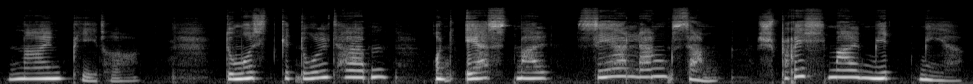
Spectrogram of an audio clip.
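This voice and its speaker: A woman performs a friendly little male creature from an underground burrow, in a children's puppet-style dialogue. The voice sits high and moves slowly, patient and coaxing, often sinking into a hushed whisper. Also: very animated, full character voice. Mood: patient coaching. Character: cheerful little male cave-dwelling earth creature.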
